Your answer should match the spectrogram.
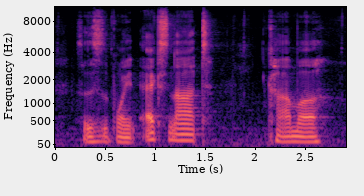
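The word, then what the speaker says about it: x₀: So let's say that this point right over here, this x value is x sub, well, this is pronounced x naught, or this x sub 0 is just x naught.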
